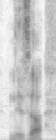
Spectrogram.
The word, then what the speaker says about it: Nezha: Nous allons parler aujourd'hui de Neza. C'est parti. Et bienvenue à vous dans cette Warframe Review consacrée à Neza. Oui, on va prononcer à la française durant toute cette vidéo.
